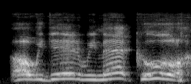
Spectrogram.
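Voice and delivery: very slow, high-pitched, stretched-out drawl. Retelling meeting an actor who never remembers him: Corey Feldman impression. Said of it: "That was a good impression".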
